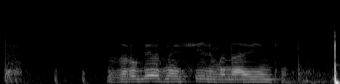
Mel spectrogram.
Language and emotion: Russian, neutral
